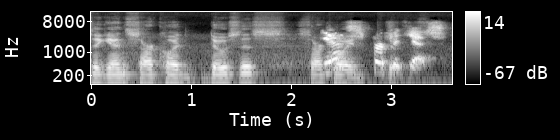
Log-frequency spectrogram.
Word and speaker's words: sarcoidosis: So going back to this disease you struggle with, how do you pronounce it again? Sarcoidosis?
